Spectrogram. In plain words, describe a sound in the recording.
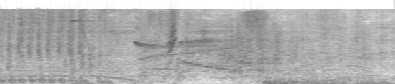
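A loud burst explodes with a crackling pop.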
